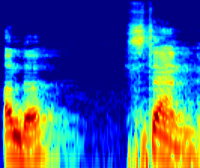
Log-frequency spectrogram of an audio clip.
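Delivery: stressed syllable stand in the word understand. Explaining stress in the word understand: stress on stand in understand. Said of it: "मैं stand पे force दे रहा हूं".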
